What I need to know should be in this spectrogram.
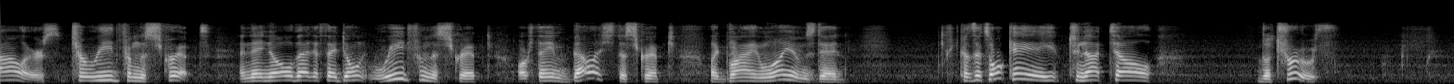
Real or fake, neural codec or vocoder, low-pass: fake; autoencoder, 48 kHz, 32 numbers a frame, DAC-VAE, trained on Japanese speech; 7.2 kHz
